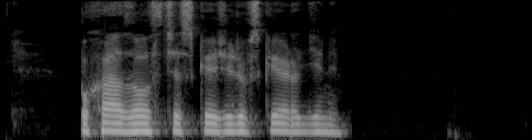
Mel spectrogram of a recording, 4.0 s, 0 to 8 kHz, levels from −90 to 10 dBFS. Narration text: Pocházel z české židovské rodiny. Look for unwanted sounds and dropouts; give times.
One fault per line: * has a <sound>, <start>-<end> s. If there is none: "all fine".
all fine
